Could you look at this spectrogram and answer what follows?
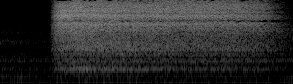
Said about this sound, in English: Oh, the breathing. The breathing, it was so important. It is really important.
